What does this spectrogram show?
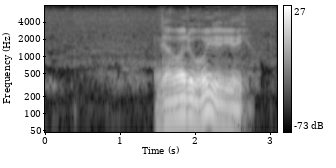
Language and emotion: Russian, neutral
